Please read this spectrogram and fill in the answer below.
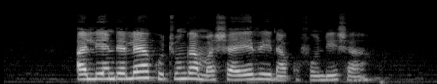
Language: Swahili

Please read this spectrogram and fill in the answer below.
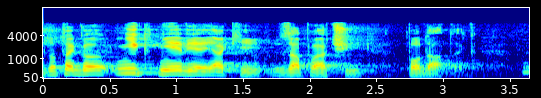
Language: Polish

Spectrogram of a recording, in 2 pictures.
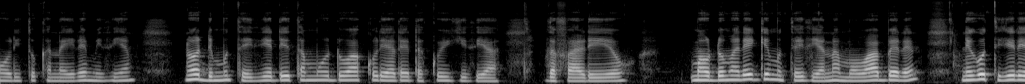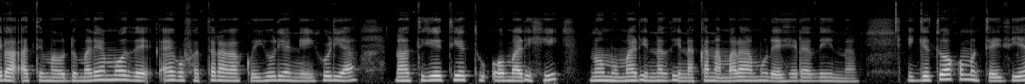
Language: Kikuyu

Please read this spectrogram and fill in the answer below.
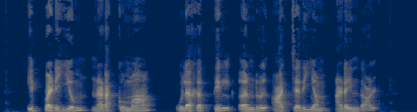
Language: Tamil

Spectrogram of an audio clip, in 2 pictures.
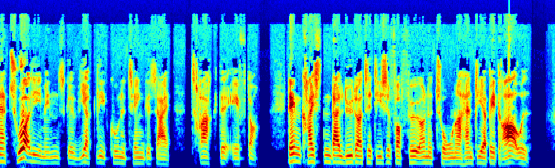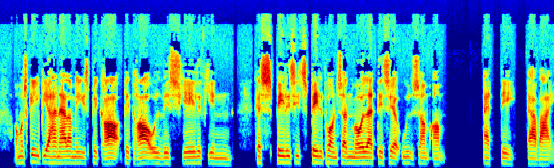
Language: Danish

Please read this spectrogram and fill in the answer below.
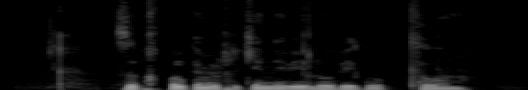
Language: Pashto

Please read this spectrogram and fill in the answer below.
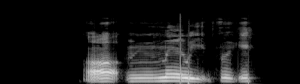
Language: Matsés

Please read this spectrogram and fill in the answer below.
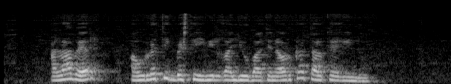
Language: Basque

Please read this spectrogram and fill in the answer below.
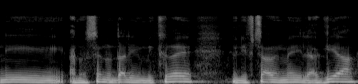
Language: Hebrew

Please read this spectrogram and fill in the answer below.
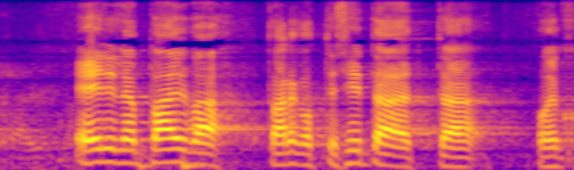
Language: Finnish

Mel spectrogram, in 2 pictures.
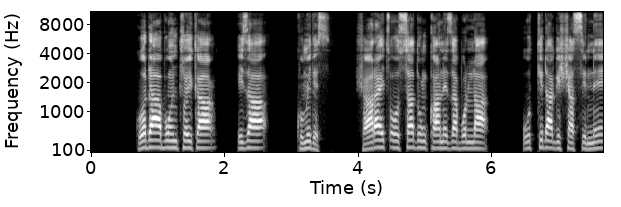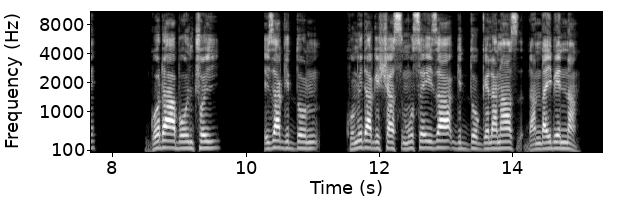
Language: Gamo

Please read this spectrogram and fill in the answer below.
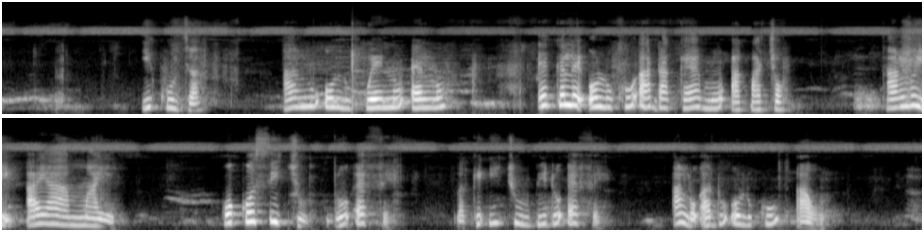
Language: Ikposo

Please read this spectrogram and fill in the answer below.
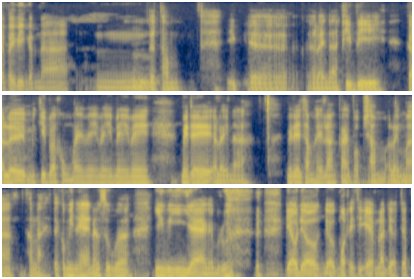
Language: Thai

